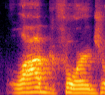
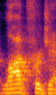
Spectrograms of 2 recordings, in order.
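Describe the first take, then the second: First: "log forge", last part said as one word like forge; alternative pronunciation. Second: "log four j", number and letter said separately; alternative pronunciation. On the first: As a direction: say "log forge" with the ending run together as one syllable. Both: Shown as a demonstration. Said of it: "which way is the better way to pronounce it".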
